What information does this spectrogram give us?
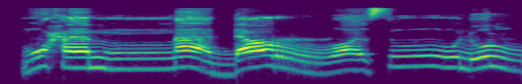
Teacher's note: এই যে আল্লাহ শব্দের লামের ডাইনে পেশ আসছে মোটা করে পড়তে হবে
